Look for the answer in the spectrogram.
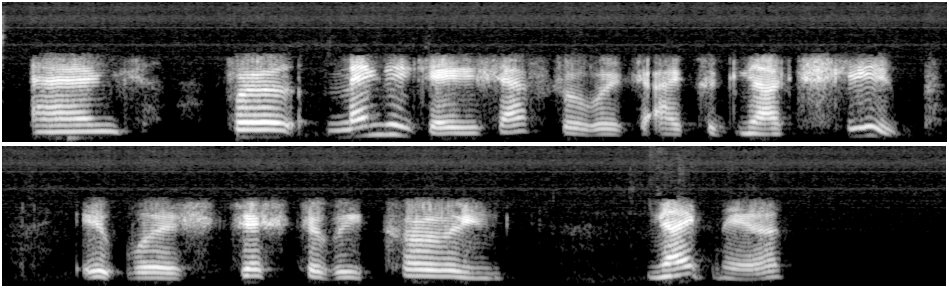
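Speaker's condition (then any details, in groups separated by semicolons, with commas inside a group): Tongue cancer; feeding tube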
